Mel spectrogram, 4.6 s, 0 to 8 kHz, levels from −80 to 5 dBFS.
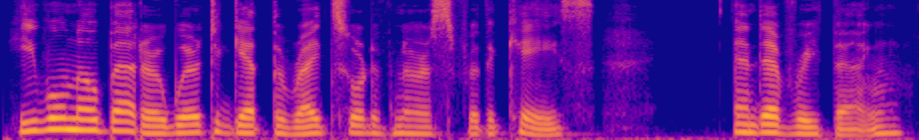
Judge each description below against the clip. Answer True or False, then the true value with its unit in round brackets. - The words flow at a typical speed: False (210 wpm)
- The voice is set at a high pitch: False (160 Hz)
